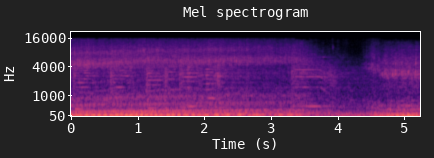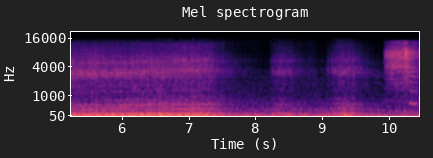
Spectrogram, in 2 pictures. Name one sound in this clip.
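A bus engine hums steadily while driving.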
